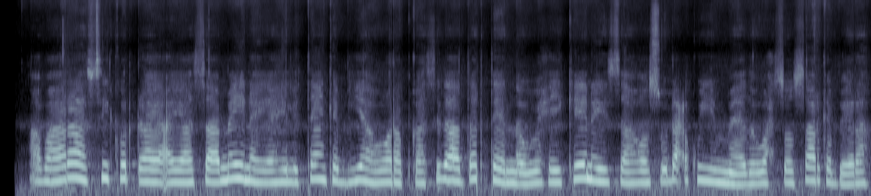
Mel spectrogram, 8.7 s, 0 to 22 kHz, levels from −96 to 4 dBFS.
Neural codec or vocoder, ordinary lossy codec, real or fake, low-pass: vocoder, 44.1 kHz, 128 mel bands, Pupu-Vocoder; none; fake; none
